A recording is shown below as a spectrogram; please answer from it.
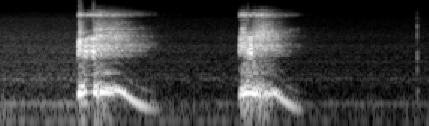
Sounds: Throat clearing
